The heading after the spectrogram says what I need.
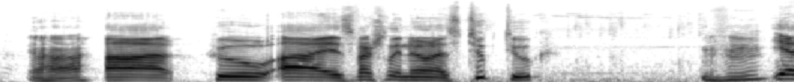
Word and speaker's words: Toucouille: and then you have toucouille, who is especially known as Tuk Tuk. Yeah, it's spelled differently, but the pronunciation's identical, basically.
